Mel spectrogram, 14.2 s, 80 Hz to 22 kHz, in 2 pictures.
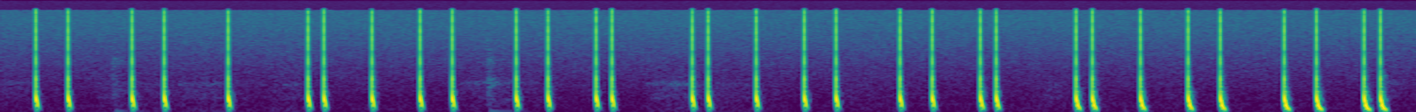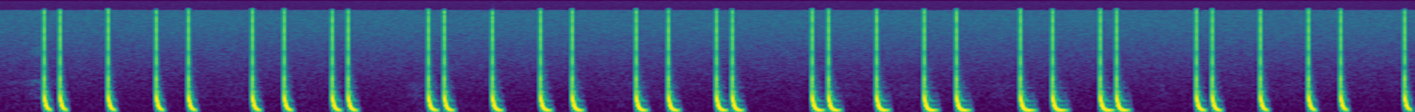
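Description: Korg Electribe ESX-1 sampler playing a kick drum sample cut very short by the amp envelope, so each hit is a brief click with a quick downward pitch drop. The hits are sparse at first, then fill in to a busy repeating pattern of about four a second.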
